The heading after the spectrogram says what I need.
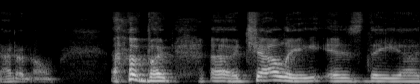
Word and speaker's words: Xali: Chalie Gold um is a it's spelled X A L I. The Mexican way of saying it, which is where I am, is Chali.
